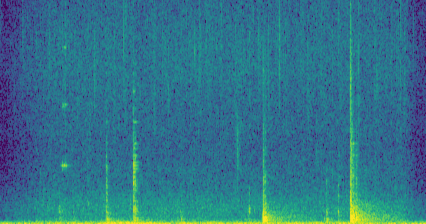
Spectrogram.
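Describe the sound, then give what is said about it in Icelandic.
A large knocker on a door about three metres tall strikes a few times at uneven intervals, the sharp metallic knocks ringing out and echoing through a palace over a steady, hissing background noise. “Ég heyri banki bergmála um höllina og stuttur setna heyri ég háverðan smell eins og tekið sér úr lás.”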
